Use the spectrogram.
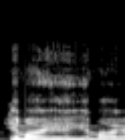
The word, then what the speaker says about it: Miami: Oklahoma spelled like Miami, Florida. M-I-A-M-I, I think it is. But in Oklahoma, you better pronounce it Miami, or they'll throw you out of the state.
